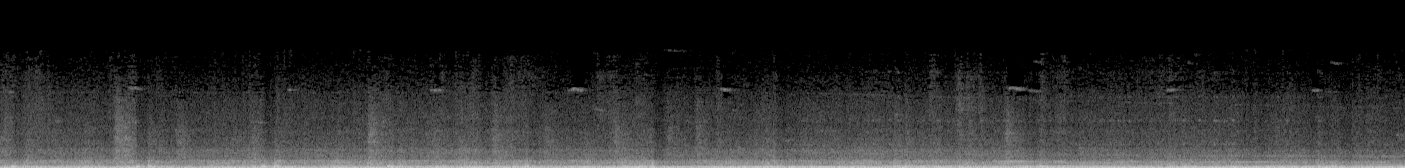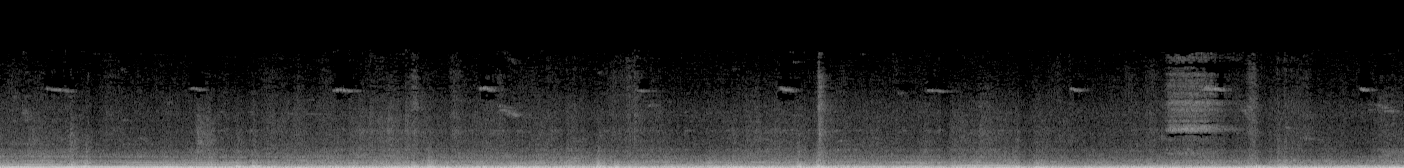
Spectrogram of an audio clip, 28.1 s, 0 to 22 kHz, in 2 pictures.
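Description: JR West 103 series 3550 subseries electric train running on rails. Its motor and gear whine falls steadily in pitch as it slows, over a low rumble with regular rail-joint clicks.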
